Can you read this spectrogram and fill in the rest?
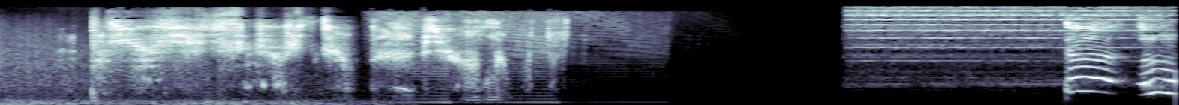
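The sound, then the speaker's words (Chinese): An alarm clock rings with a bright, sustained metallic jangle after a short silence. A busy burst of clattering sound comes before it, and quick rising chirps close the ringing. “闹钟好吵哦！”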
